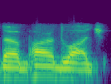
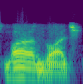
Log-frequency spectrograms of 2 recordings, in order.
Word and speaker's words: Bharadwaj: It's pronounced Bharadwaj, three syllables, Bharadwaj.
